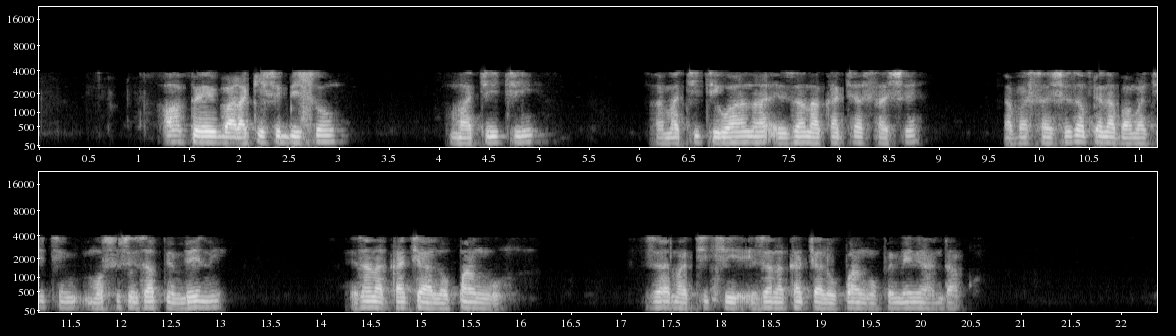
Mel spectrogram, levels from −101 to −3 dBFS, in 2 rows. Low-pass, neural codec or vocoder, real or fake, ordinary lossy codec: 7.2 kHz; codec, 16 kHz in and 24 kHz out, 2.2 kbps, FireRedTTS-2 codec; fake; AAC, 16 kbps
